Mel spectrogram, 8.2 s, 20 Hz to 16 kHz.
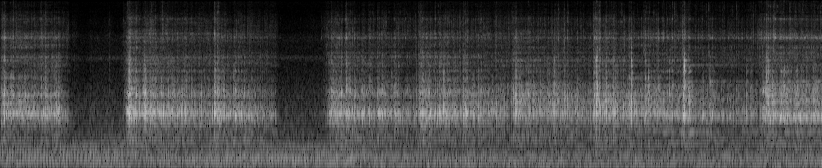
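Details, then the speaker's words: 2006 Ford E-350 5.4L V8 serpentine belt tensioner pulley, removed and spun by hand: a dry, gritty scraping rasp that comes and goes with each spin; worn-out pulley bearing, so the tensioner assembly is replaced. "so this is what a pulley was a worn-out bearing sounds like"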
